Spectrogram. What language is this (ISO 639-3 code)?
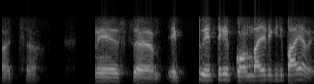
ben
